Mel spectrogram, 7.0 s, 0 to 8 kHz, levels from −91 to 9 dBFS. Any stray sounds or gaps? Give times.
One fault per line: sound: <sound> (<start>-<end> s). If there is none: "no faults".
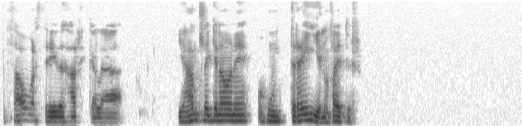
no faults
